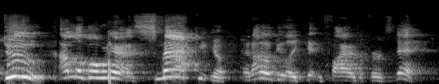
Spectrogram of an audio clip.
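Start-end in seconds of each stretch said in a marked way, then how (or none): 0.0-2.1 high, very loud threat at a student; shouting teacher losing it, half-joking; mock angry yell. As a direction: blow up at the class, hammed-up.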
